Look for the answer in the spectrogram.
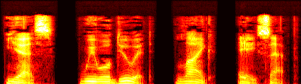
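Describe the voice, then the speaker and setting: A man's voice: on the low side, takes it slowly, no echo, studio quality. A man voicing an angry, protective cartoon hero with a blunt, profane manner. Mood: determined. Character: angry, foul-mouthed male cartoon hero, protective brother. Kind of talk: amateur animated drama dialogue.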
